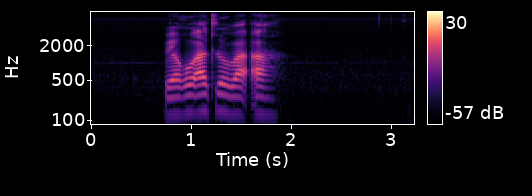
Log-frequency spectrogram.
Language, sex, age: Northern Sotho, male, 19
